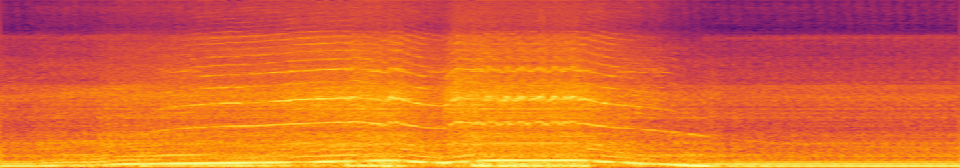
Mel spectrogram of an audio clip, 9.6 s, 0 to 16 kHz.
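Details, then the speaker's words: 2004 VW Jetta TDI, BEW diesel engine: clear whistle starting around 2000 rpm, rising in pitch as it revs under acceleration and falling as it eases off; owner suspects the turbo, unconfirmed. "so i have my 2004 jedi vw bew motor and i have this weird whistling sound starts around 2000 maybe a little before that"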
